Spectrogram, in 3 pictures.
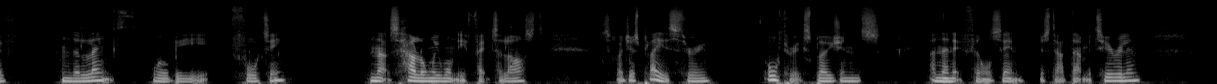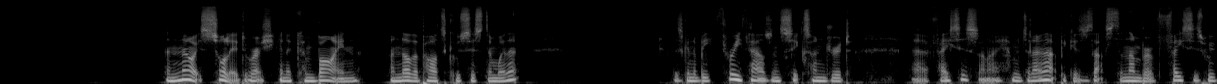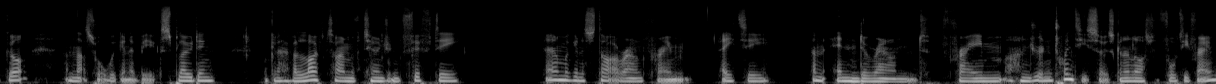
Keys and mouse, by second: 1.6 ctrl+click, 6.9 alt+a, 10.6 click, 11.3 click, 13.0 click, 13.6 click, 14.5 click, 18.2 click, 18.5 click, 19.3 ctrl+click, 23.1 Tab, 24.9 Tab, 27.8 ctrl+click, 30.9 ctrl+click, 33.3 click.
